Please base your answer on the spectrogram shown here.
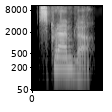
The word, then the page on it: scrambler: Indian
